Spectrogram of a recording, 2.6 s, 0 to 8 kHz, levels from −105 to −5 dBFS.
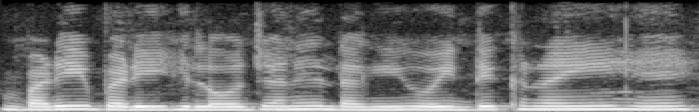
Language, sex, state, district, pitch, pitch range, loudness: Hindi, female, Madhya Pradesh, Bhopal, 220 Hz, 210-225 Hz, -13 LUFS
